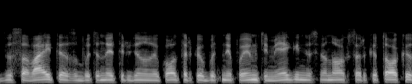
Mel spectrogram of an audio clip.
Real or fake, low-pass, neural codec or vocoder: real; 5.4 kHz; none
